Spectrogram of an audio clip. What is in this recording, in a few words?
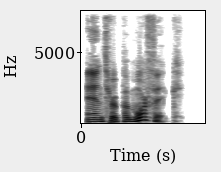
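"anthropomorphic", English, British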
